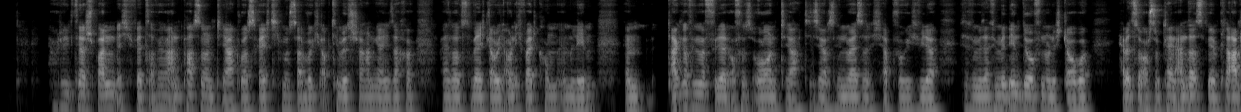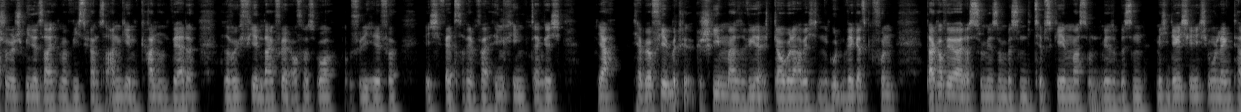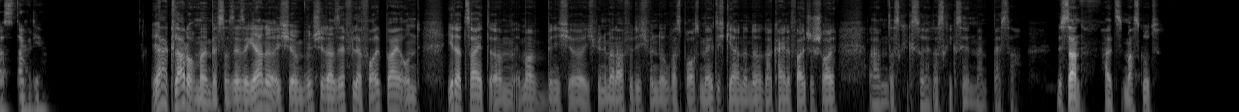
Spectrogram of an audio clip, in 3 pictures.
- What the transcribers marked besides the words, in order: none
- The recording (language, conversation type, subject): German, advice, Wie kann ich mich täglich zu mehr Bewegung motivieren und eine passende Gewohnheit aufbauen?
